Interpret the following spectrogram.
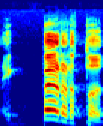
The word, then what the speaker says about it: Egberto: Egberto, not Egberto, but Egberto, the Spanish pronunciation.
